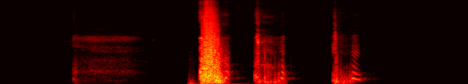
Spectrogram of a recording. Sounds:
Cough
